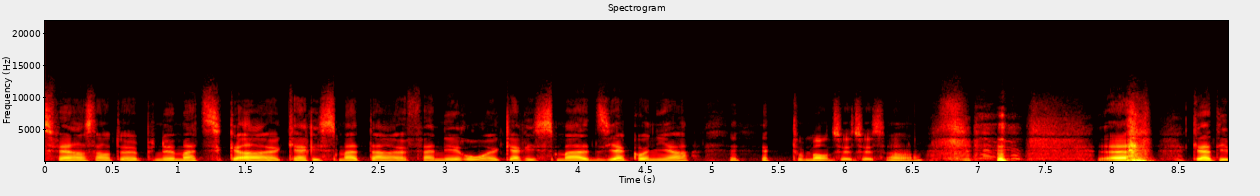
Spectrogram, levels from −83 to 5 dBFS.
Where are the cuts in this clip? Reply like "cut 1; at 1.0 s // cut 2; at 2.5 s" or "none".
cut 1; at 6.1 s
